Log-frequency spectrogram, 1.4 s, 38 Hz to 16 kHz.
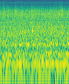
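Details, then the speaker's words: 1981 Datsun 280ZX, just fitted with new fuel injectors, had power loss and rough idle; steady airy hiss over the idling engine, vacuum leak from an open port that needs plugging. "so far I'm hearing this really uncomfortable hissing noise it sounds like it's leaking like it sounds like there's air coming out of the system somewhere"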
